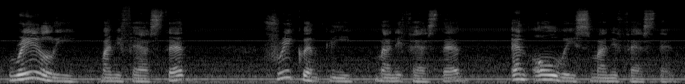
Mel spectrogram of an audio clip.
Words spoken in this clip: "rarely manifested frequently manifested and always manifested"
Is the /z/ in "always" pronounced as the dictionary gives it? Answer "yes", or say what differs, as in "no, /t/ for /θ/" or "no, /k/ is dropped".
no, /s/ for /z/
